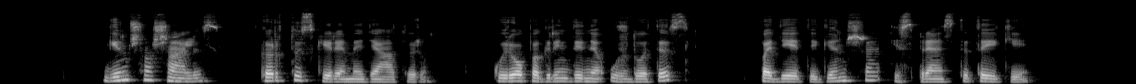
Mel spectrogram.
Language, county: Lithuanian, Vilnius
